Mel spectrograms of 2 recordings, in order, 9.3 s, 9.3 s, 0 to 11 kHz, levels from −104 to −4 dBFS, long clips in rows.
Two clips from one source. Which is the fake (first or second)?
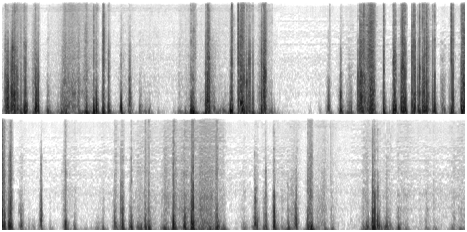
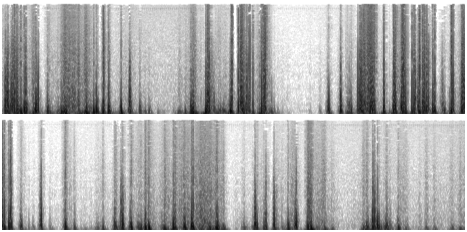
first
